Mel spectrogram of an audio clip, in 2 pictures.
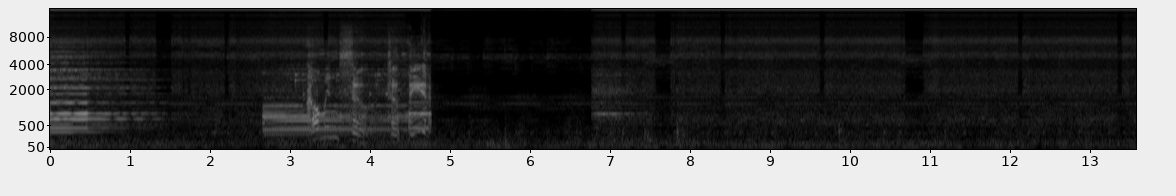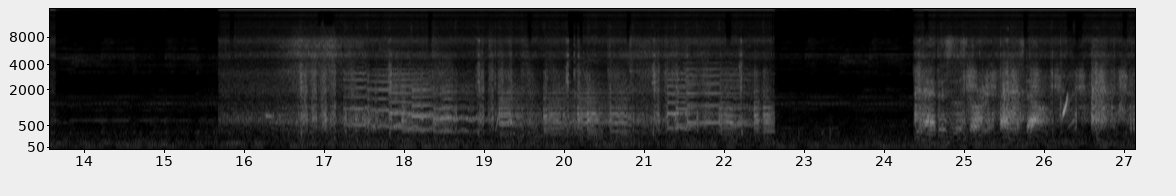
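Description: Music and soundtrack from a VHS tape's opening segments, broken three times by a second or two of near silence as one segment ends and the next begins.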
